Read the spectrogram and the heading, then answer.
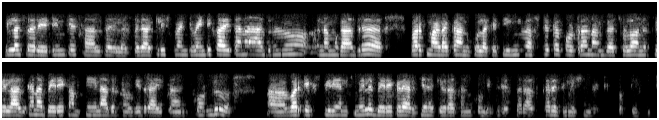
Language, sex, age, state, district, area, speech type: Kannada, female, 18-30, Karnataka, Dharwad, rural, conversation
